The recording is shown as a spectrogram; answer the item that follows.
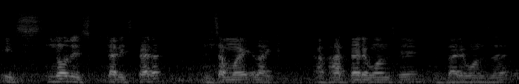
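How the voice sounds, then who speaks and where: A man with a somewhat low voice chats reflectively as a guest. He halts and repeats words while forming his thoughts. The mic is slightly distant and the background noise is clearly audible. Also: steady tone, a little fast. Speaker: interview guest, artist. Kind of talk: casual reflective conversation.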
